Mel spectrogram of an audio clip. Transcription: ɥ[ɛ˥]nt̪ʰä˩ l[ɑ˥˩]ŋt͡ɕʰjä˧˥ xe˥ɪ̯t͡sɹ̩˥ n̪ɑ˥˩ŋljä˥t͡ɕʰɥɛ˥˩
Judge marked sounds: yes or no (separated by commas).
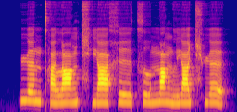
no, no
